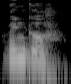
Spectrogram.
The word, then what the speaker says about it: Ringu: But in fact, Japanese words must end with either a vowel or a N, and the U should be pronounced as softly vocalized as schwa. Schwa. Ringu. Ringu. Schwa. Right? That's how you would pronounce Ringu.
